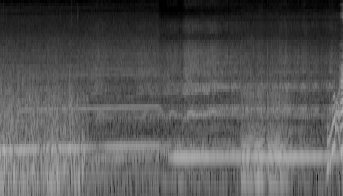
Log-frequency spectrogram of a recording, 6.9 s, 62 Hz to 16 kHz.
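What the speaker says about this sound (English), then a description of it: "I've just heard the terrible AI car V8 noises" Computer-controlled race cars with V8 engines in Gran Turismo 2 drone at steady, buzzing pitches that shift in steps, with tire skids and squeals over a continuous racing din and no talk.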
